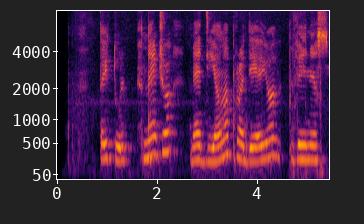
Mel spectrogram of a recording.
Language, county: Lithuanian, Vilnius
